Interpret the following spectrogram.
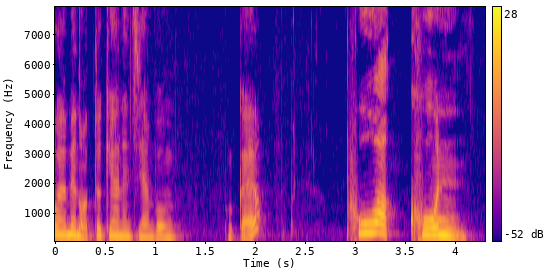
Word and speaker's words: พวกคุณ: พวกคุณ 네, 군 당신이었는데 앞에 단어에 포억만 붙여주시면 당신들이 되겠습니다. 그들도 마찬가지겠죠?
